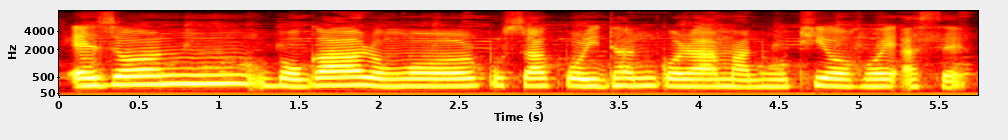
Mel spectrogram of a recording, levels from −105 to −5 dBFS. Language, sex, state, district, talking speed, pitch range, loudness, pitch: Assamese, female, Assam, Kamrup Metropolitan, 105 wpm, 215-240 Hz, -14 LUFS, 230 Hz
